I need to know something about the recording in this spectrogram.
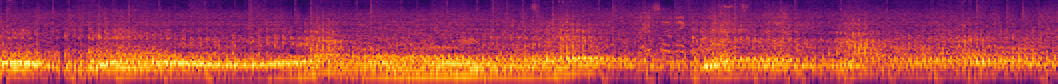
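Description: Rock bouncer race buggy engine running hard under load, revving up and down as it pushes through snow.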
